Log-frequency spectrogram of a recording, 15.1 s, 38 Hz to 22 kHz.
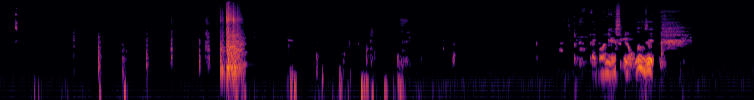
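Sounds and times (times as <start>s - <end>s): metal clatter: 4.4s - 4.9s.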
